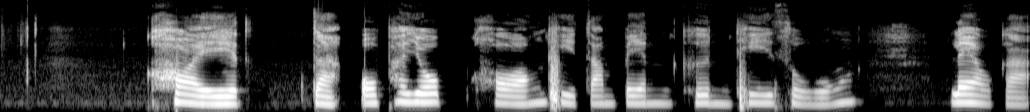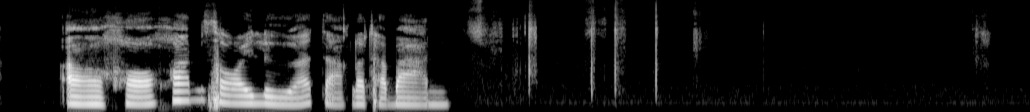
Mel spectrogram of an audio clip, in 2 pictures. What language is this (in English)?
Thai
